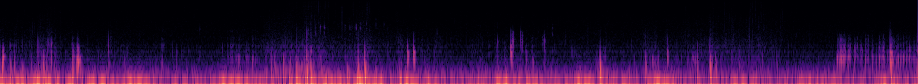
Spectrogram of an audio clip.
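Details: Stomach growling from a woman's belly, recorded while hungry, digesting and on her period: continuous low gurgling and rumbling with short bubbling pops.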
